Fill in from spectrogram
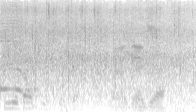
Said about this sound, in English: He did a great job. Give him a big Give him a big right round of applause.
